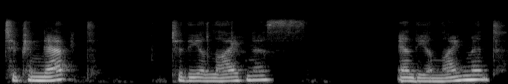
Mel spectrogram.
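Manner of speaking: unhurried, spacious meditation leading; guided meditation. Acted. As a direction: lead them gently into stillness, phrase by phrase.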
